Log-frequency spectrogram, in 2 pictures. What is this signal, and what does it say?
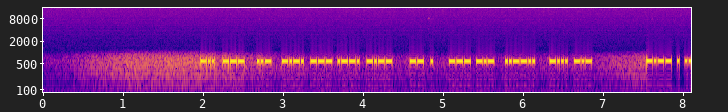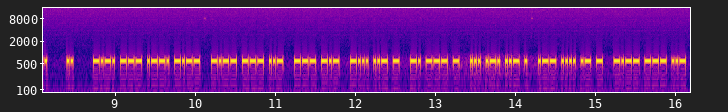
Morse code, heard as a keyed tone, about 47 wpm, 600 Hz. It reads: DO U COPY ME OK ? BK YES I COPY YOU OK BUT NOT SRUE WHAT YOU
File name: archived / CRSnet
